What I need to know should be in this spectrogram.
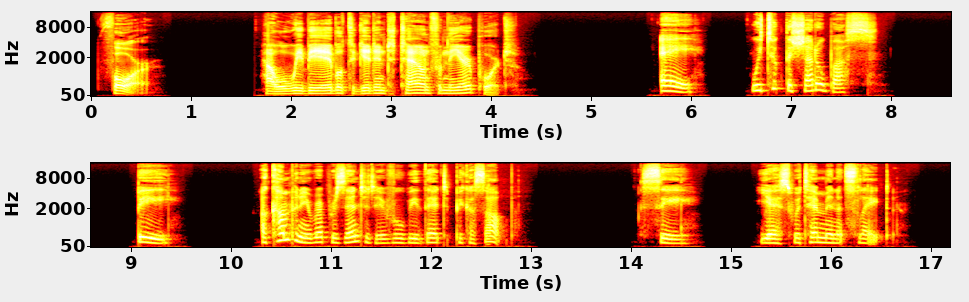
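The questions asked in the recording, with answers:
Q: How will we be able to get into town from the airport?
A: B: A company representative will be there to pick us up.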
